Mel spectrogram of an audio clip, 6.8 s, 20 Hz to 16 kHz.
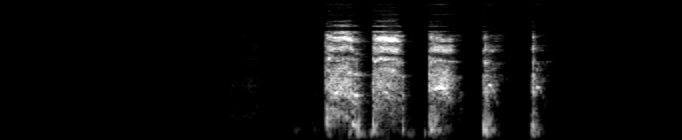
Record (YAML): cough_length: 6.8 s
cough_amplitude: 24941
cough_signal_mean_std_ratio: 0.34
survey_phase: beta (2021-08-13 to 2022-03-07)
age: 65+
gender: Male
wearing_mask: 'No'
symptom_cough_any: true
symptom_shortness_of_breath: true
symptom_fatigue: true
symptom_change_to_sense_of_smell_or_taste: true
symptom_other: true
symptom_onset: 4 days
smoker_status: Never smoked
respiratory_condition_asthma: true
respiratory_condition_other: false
recruitment_source: Test and Trace
submission_delay: 1 day
covid_test_result: Positive
covid_test_method: RT-qPCR
covid_ct_value: 16.3
covid_ct_gene: ORF1ab gene
covid_ct_mean: 16.4
covid_viral_load: 4000000 copies/ml
covid_viral_load_category: High viral load (>1M copies/ml)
